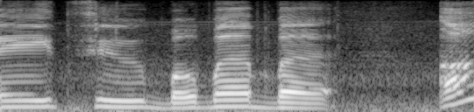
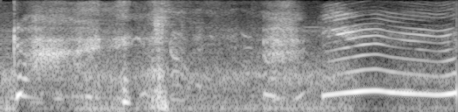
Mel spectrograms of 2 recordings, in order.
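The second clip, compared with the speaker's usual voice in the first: excited squeal. Real, not acted. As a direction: squeal it with glee. Excited about the big drinks.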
